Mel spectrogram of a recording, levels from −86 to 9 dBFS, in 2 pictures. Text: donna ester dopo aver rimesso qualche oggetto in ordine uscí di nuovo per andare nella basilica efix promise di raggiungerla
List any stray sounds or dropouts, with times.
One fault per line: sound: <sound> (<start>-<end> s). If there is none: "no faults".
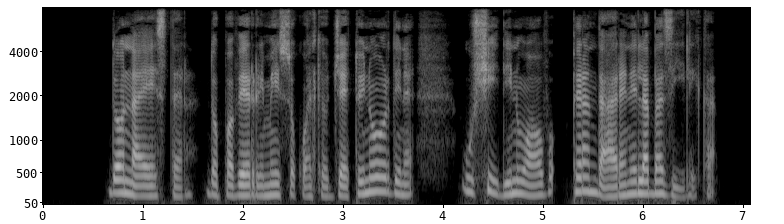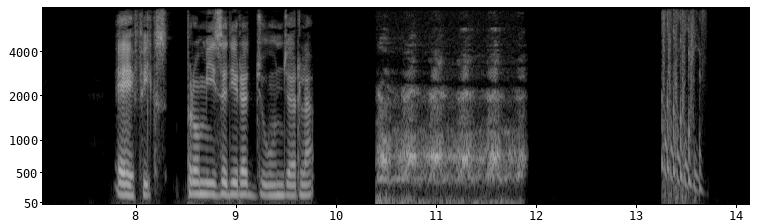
sound: bark (10.4-11.9 s)
sound: chirp (13.3-13.7 s)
